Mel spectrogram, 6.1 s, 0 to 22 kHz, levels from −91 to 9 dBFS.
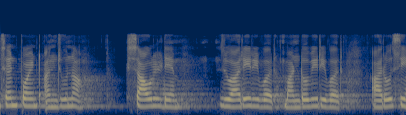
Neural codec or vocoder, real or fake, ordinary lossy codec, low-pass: none; real; none; 7.2 kHz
